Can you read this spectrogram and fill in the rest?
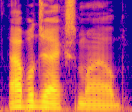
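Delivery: plain reading voice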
